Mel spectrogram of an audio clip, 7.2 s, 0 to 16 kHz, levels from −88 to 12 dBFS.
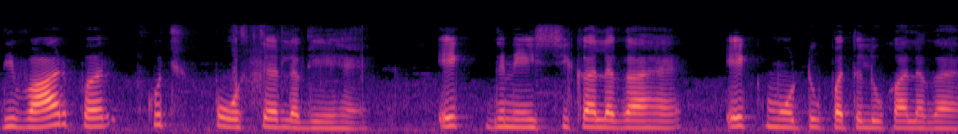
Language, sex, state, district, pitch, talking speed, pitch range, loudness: Hindi, female, Punjab, Pathankot, 205 Hz, 140 wpm, 180-220 Hz, -20 LUFS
